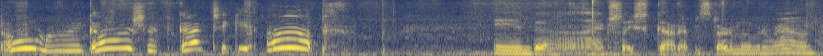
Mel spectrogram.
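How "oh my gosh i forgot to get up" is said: retold alarm. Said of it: "and I said".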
